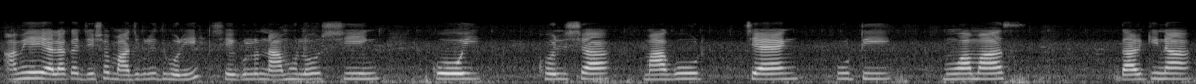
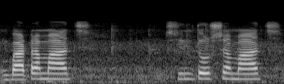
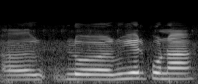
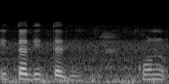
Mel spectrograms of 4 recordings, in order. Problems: constant background noise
